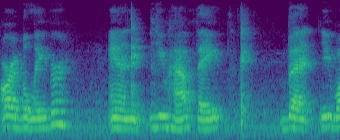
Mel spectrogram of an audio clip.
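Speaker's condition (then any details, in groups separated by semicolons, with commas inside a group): ALS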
